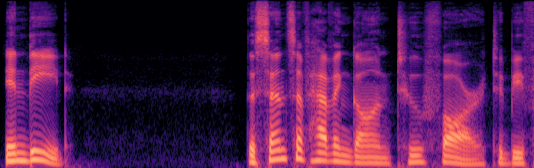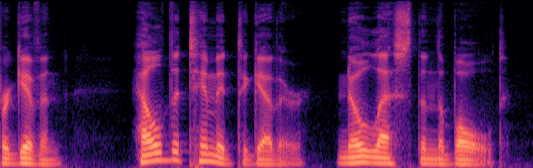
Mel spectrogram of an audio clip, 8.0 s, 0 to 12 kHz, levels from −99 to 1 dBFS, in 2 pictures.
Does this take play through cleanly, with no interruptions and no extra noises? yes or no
yes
